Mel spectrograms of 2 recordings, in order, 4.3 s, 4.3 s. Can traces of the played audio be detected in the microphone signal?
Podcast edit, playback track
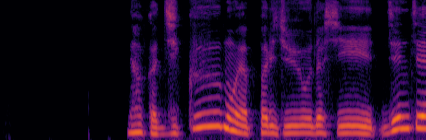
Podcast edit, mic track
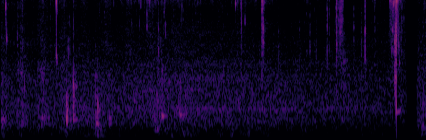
No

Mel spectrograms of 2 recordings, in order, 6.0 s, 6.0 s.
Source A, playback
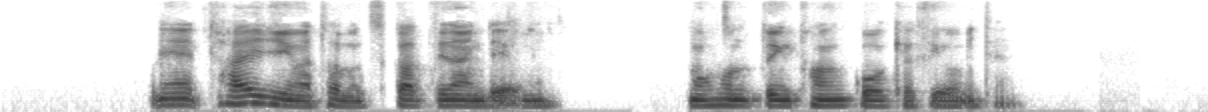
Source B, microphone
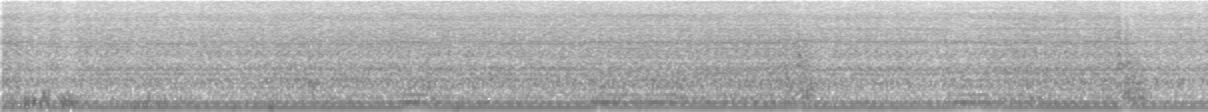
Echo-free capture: Yes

